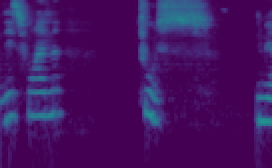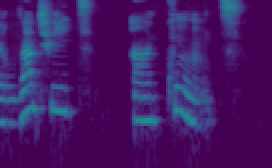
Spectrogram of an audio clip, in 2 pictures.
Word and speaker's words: compte: Numéro 28, un compte. Un compte. We don't pronounce the P.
